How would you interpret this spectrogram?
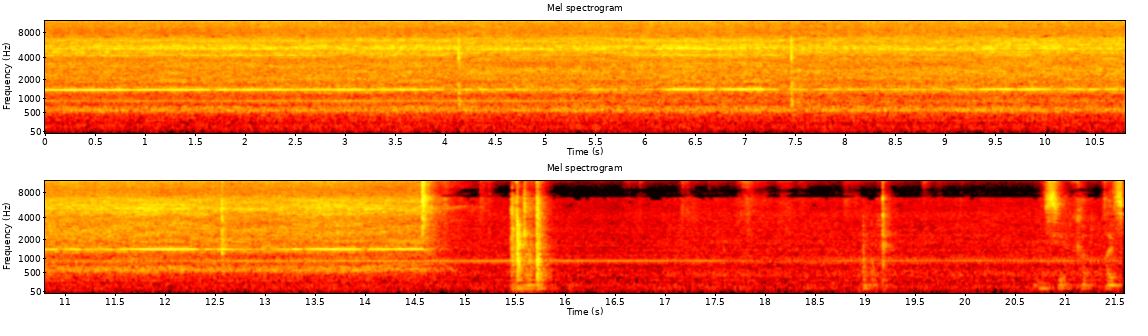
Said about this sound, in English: I'm going to hit this real quick with the heat tool, just to make sure that my ink is set and my mixed media gel is drying.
